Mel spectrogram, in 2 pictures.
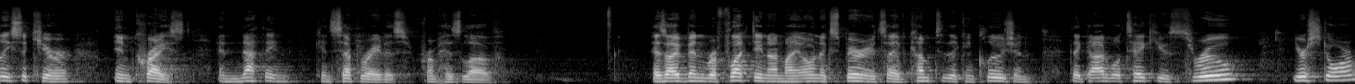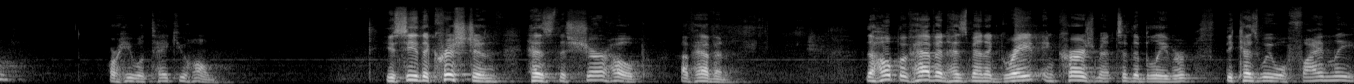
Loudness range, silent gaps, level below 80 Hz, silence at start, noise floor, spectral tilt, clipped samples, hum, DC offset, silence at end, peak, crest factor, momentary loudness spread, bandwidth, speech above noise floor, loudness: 7 LU; none; -68 dBFS; 0 s; -62 dBFS; -5.5 dB/octave; under 0.1%; none; under 0.1%; 0 s; 0 dBFS; 20 dB; 14 LU; 15.5 kHz; 43 dB; -19 LUFS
